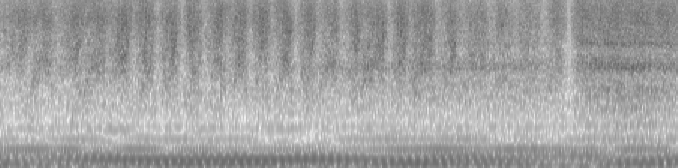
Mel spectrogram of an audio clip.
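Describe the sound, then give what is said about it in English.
Hands rubbed briskly together to make heat, many quick rasping strokes in a fast, even rhythm, heard over a sustained low tonal background with no talking. “And on your next inhale, I'd like you to rub your hands together.”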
